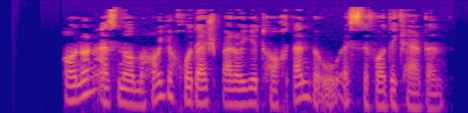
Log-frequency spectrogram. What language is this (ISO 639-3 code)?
fas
